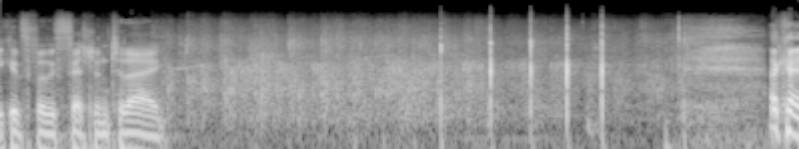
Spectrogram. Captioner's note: audience applauding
